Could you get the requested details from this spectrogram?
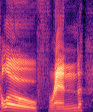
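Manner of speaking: put-on sarcastic tone. Showing an example line to print, in a put-on sarcastic tone. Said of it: "maybe I'm being a little sarcastic here".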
